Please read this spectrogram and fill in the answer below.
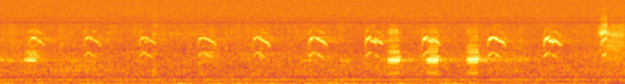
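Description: An animal calling over and over, a short rising-and-falling chirp about twice a second.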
